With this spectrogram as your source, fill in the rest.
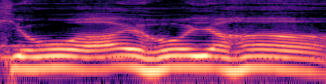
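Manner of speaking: put-on frightening, creepy, scary old man voice. Narrator voices an old man confronting the visitor among fallen books: scary old man's voice. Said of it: "बूढ़ा डरावनी आवाज में बोलता है".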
